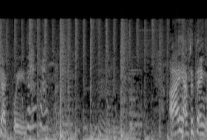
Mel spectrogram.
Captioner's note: laughs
